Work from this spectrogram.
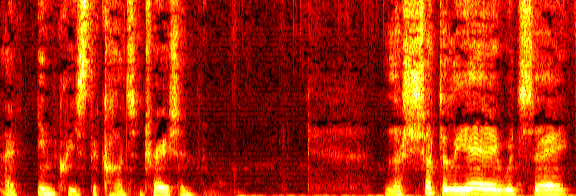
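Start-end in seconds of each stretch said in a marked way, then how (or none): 3.8-5.7 bad French accent. Chemistry teacher voicing Le Chatelier in a bad French accent. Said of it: "my bad accent".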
